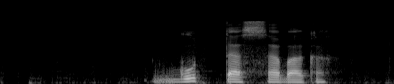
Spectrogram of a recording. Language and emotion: Russian, neutral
